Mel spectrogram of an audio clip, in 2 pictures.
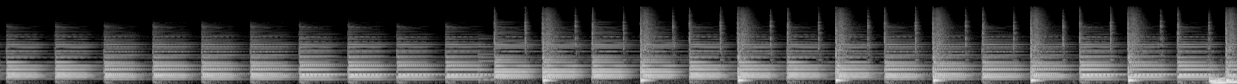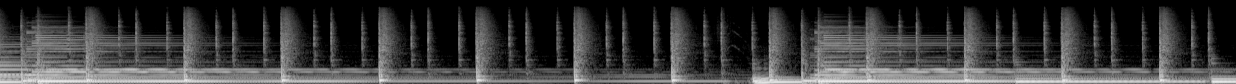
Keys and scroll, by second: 2.2 ctrl+=, 4.1 ctrl+z, 10.2 ctrl+0, 19.1 ctrl+=.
